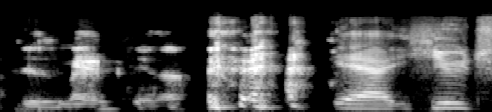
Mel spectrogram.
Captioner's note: laughing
